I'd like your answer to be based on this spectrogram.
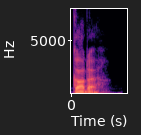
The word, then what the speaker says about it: gotta: The most common way to speak about something you have to do is to say, I've got to, or I've gotta. – It's important to focus on the pronunciation here. Have a listen.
